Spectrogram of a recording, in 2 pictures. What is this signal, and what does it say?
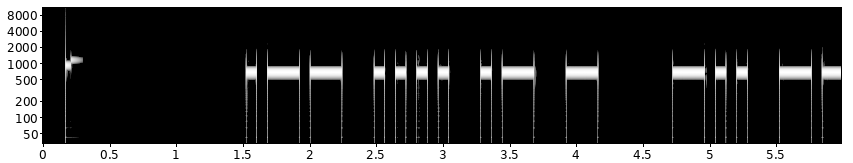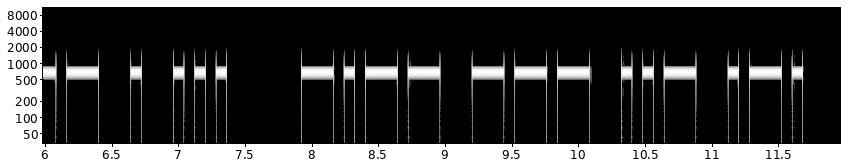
Morse code, heard as a keyed tone, about 15 wpm, 700 Hz. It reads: WHAT DOES YOUR
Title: Sentences from Top 1500 Words 15wpm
